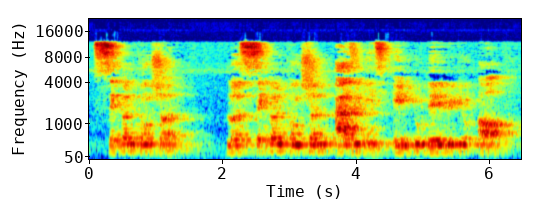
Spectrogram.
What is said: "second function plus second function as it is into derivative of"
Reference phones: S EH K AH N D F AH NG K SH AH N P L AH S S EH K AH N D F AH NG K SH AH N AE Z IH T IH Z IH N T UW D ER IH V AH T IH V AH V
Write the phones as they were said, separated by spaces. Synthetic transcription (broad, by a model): S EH K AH N D F AH NG K SH AH N P L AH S S EH K AH N D F AH NG K SH AH N AE Z IH T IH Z IH N T UW D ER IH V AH T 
